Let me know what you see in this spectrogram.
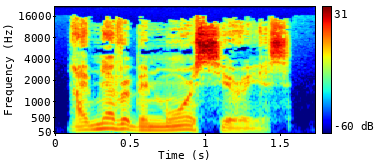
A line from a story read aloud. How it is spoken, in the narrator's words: Drizzt answered firmly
